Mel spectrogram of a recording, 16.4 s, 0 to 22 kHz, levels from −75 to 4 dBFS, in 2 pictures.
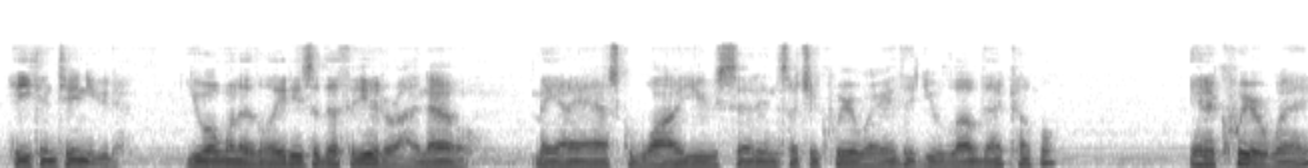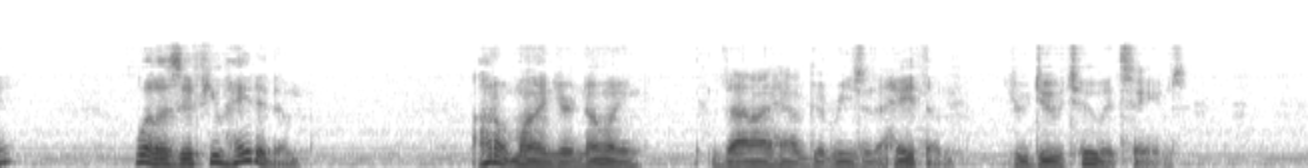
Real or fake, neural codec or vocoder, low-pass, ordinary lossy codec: real; none; 7.2 kHz; AAC, 48 kbps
